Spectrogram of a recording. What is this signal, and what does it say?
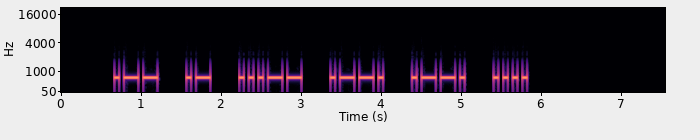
Morse code, heard as a keyed tone, about 20 wpm, spaced as for 15 wpm, 700 Hz. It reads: WA3PPH
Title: 213 Lesson 34g - Number 8 - Call Signs 20wpm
